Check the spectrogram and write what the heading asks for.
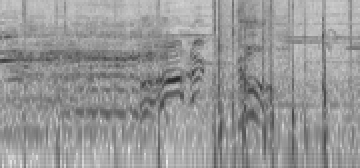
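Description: A rearing horse lets out a loud, shrill, scream-like whinny that rises and wavers as a rifle cracks, followed by sharp snorting bursts and a few hoof thuds as it jumps, agitated.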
